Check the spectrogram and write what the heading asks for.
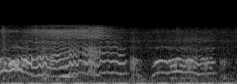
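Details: Loud, strong crying in short wailing bursts with a clear, steady pitch from a newborn baby girl just after birth; a vigorous normal newborn cry.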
